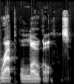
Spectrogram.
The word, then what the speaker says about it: Replogle: V like Vogal some people know that name rep logal well so far in our podcasting experience together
